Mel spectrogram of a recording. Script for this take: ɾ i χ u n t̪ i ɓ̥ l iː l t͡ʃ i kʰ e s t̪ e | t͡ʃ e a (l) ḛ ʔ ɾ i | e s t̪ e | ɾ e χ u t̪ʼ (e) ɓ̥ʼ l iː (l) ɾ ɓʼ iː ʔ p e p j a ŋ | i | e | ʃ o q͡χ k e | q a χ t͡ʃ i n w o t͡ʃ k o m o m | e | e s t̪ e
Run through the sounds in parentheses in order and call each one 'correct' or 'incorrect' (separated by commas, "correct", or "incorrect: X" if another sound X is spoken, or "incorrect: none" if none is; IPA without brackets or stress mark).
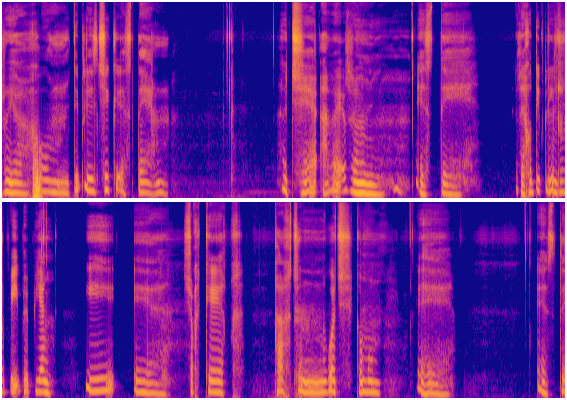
incorrect: ɾ, incorrect: i, correct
